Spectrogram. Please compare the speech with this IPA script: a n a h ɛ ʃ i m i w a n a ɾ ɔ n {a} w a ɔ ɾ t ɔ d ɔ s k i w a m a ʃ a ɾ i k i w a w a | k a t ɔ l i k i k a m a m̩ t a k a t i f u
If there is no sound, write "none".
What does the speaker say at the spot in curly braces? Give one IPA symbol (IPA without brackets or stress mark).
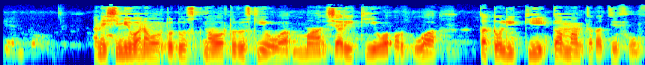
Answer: a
